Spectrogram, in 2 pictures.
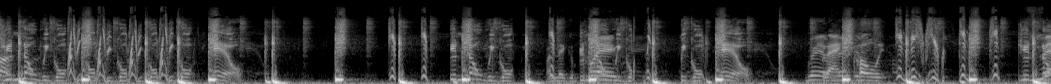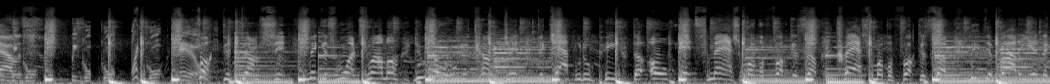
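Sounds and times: person rapping: 0:00.0 - 0:02.7, 0:03.9 - 0:21.0
looped sample with vocal snippets: 0:00.0 - 0:02.8, 0:03.9 - 0:21.0
hip hop drum loop: 0:00.0 - 0:21.0.

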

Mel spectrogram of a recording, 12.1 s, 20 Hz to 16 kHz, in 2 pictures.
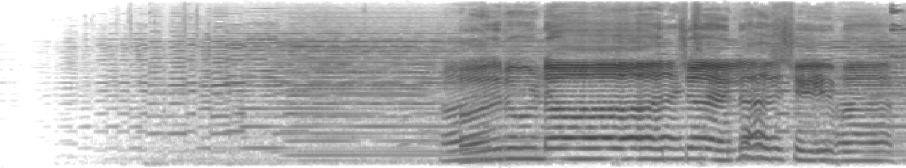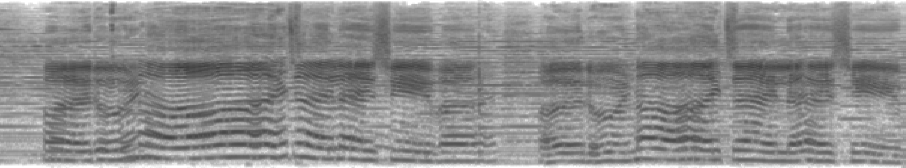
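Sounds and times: harmonium playing held notes: 0:00.3 - 0:12.0.

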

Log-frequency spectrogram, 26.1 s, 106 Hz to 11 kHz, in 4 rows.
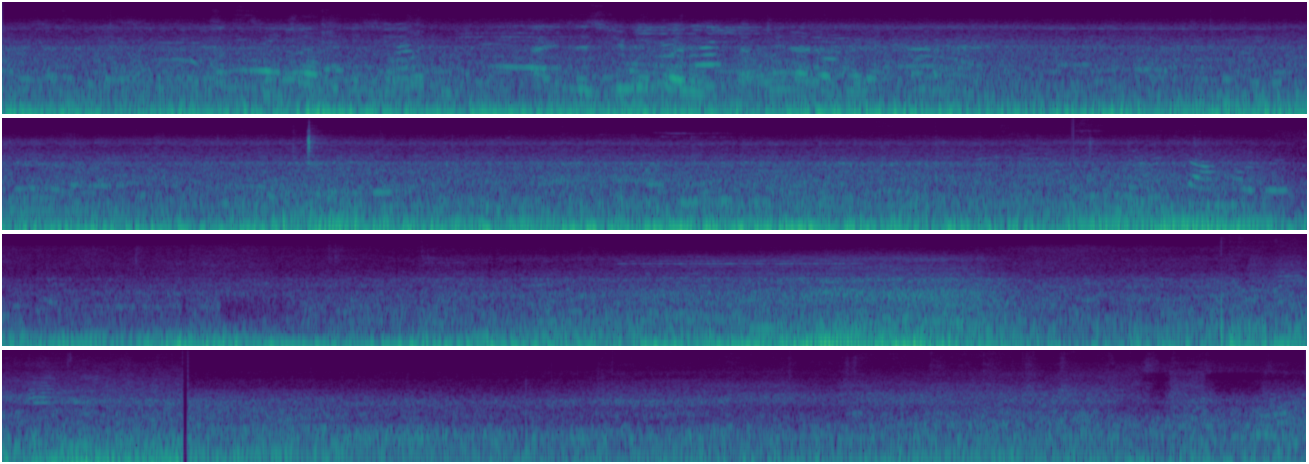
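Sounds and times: passers-by talking: 0:00.0 - 0:16.0, 0:17.8 - 0:20.5, 0:22.6 - 0:26.0
traffic rumble: 0:00.0 - 0:26.0.

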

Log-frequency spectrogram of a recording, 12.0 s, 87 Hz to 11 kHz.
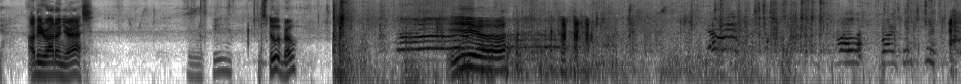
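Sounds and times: bike rattling over rough ground: 0:03.2 - 0:12.0
bike tyre and wind noise: 0:03.2 - 0:12.0.

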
